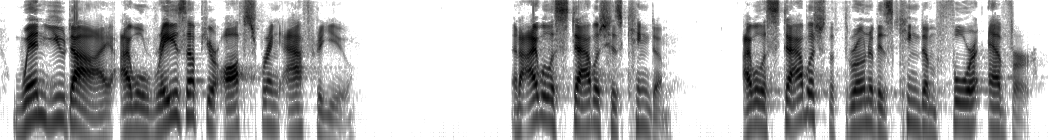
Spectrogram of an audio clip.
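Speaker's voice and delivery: preaching at full force; preaching scripture. Acted. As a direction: proclaim it like a herald. Reading God's promise with force.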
